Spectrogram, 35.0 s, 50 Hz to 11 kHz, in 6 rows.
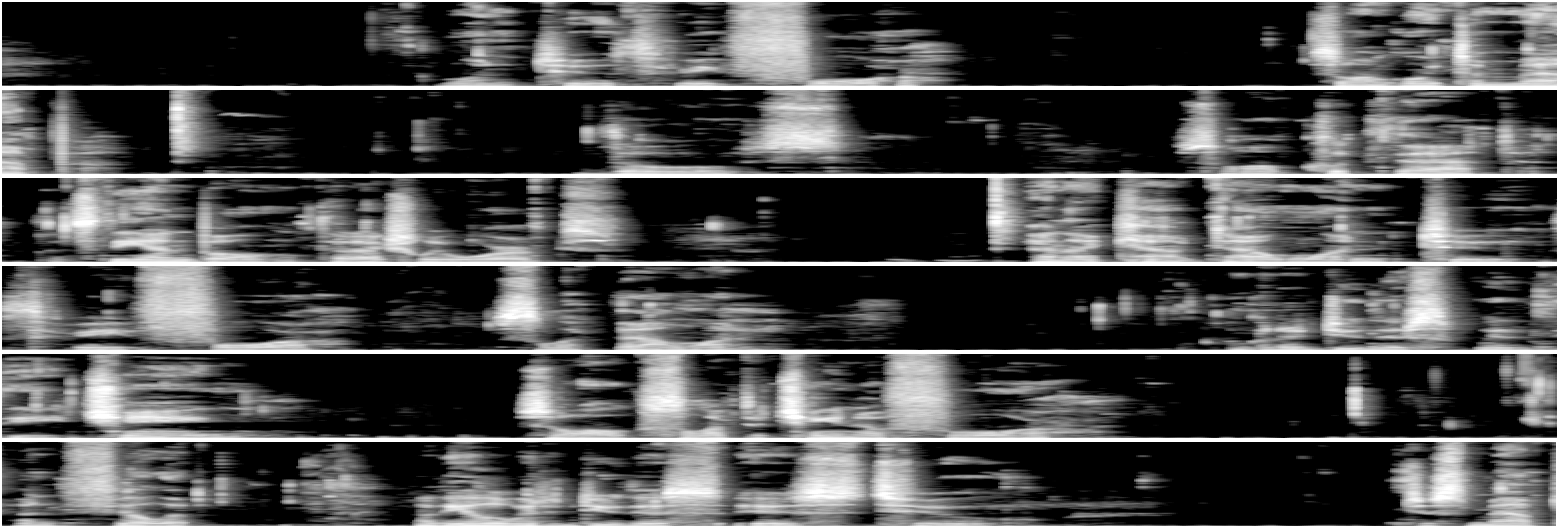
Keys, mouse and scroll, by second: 1.5 click, 5.2 click, 7.5 click, 12.6 g, 13.5 right click, 18.7 click, 22.1 click, 26.2 click, 26.7 double click, 27.0 click, 34.1 click.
